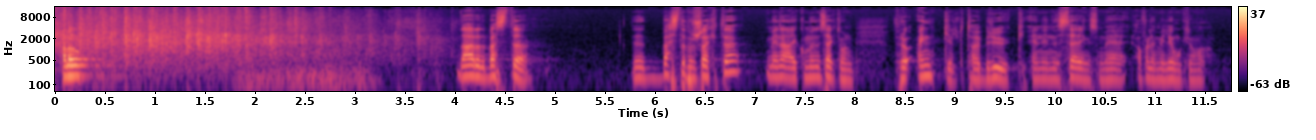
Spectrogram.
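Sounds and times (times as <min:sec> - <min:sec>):
speech: 0:00.0 - 0:00.5, 0:04.0 - 0:04.8, 0:05.8 - 0:11.6
audience clapping: 0:00.0 - 0:04.1.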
